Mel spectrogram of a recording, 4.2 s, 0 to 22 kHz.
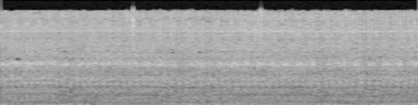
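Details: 2017 Toyota Vios automatic at rough idle with vibration and stalling, two P codes stored: uneven, shaky idle under a steady hiss with no clean beat; misfire from a failing ignition coil.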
